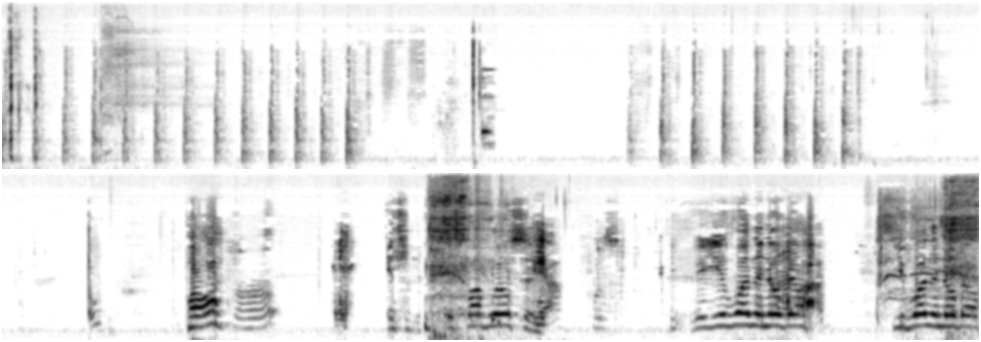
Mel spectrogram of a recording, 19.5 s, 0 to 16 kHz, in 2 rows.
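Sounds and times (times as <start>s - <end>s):
laughter: 0.0s - 1.4s, 14.0s - 14.9s, 18.5s - 19.5s
rapid knocking on a door: 0.0s - 3.7s, 6.2s - 8.7s
speech: 11.6s - 12.6s, 13.6s - 15.4s, 16.7s - 18.0s, 18.7s - 19.5s.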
